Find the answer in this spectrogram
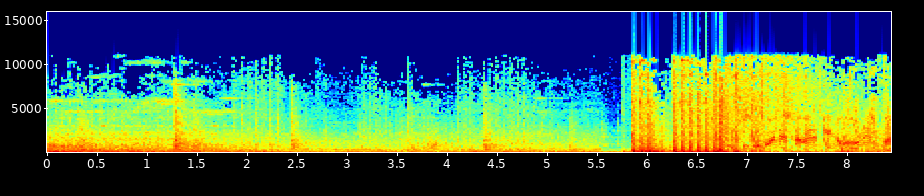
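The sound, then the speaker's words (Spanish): Gunfire as men shoot at a patrol car: a run of sharp cracks over a dense rumbling bed, turning suddenly louder and harsher in the final seconds. “Los hombres disparan al coche patrulla mientras Barry y Facebook observan la escena desde lejos.”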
